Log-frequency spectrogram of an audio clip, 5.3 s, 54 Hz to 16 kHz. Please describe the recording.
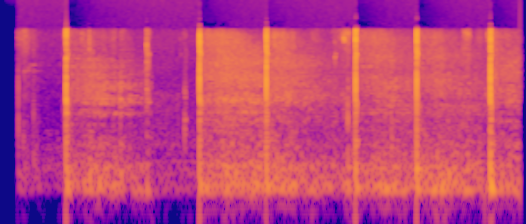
Gym Sounds 01
Playing Basketball in the gym.
Ball, Basketball, Dribbling, Foley, Gym, sound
